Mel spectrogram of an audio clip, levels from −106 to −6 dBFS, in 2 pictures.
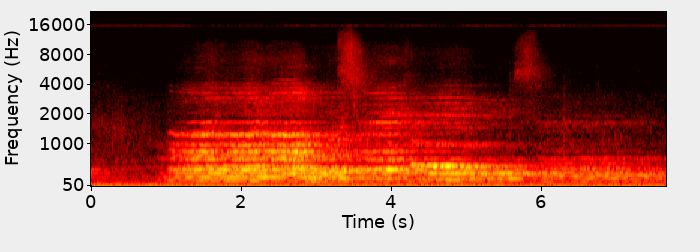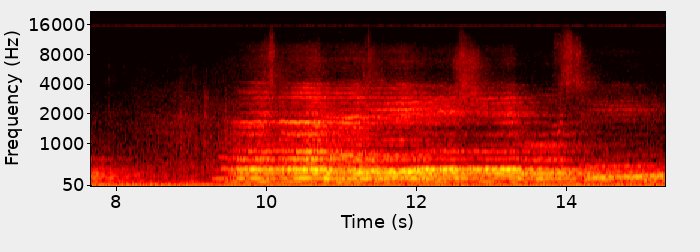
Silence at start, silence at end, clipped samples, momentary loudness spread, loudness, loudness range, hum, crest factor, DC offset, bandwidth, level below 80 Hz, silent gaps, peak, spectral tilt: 0 s; 0 s; under 0.1%; 23 LU; -42 LUFS; 13 LU; none; 16 dB; under 0.1%; 16 kHz; -56 dBFS; none; -26 dBFS; -7.5 dB/octave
